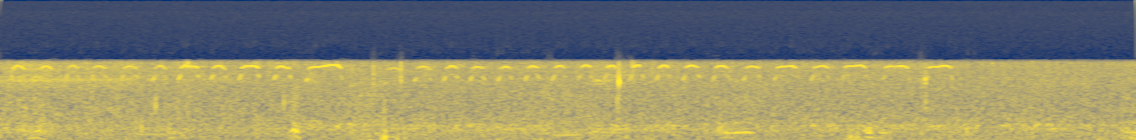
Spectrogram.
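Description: A small bird singing a fast, even string of short high chirps, about five a second, that stops about seven seconds in, over a steady outdoor hiss.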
